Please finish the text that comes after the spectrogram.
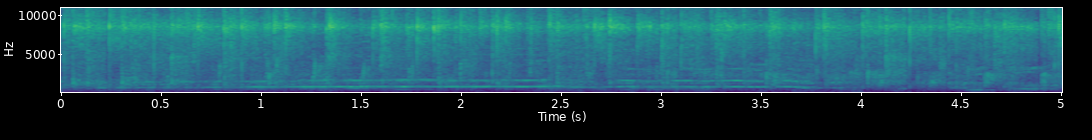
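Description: An audience of parents at a school admissions talk claps and calls back a greeting, steady dense clapping under a voice and crowd responses, fairly loud and continuous.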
